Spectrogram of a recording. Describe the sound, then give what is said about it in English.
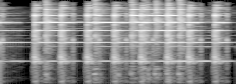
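A recording of two bells ringing together in a rapid, repeated trill, their slightly mismatched pitches clashing into a wavering, dissonant shimmer that makes a weird third note. Fairly loud, with no voices. “Wow, our bells kind of have a weird clash intonation, don't they?”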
